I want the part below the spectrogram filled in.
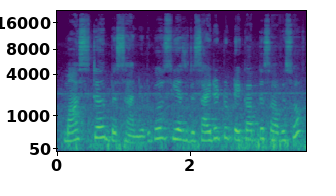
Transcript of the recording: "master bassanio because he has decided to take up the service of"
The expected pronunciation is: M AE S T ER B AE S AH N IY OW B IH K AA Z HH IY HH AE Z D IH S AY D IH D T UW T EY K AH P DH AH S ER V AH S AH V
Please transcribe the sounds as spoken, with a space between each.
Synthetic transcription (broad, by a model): M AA S T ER B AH S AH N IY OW B IH K AA Z HH IY HH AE Z D IH S AY D IH D T UW T EY K AH P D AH S ER V AH S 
